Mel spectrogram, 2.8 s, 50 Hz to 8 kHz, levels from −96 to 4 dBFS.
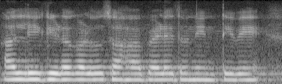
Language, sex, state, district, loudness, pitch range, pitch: Kannada, female, Karnataka, Bidar, -15 LUFS, 215-220 Hz, 215 Hz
